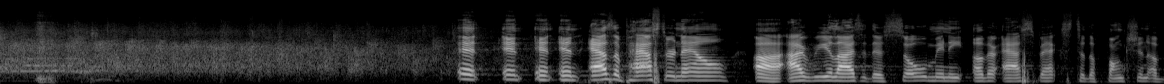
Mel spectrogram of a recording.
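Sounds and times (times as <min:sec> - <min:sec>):
person cheering: 0:00.0 - 0:01.2
large church audience applauding: 0:00.0 - 0:04.8
speech: 0:04.6 - 0:11.6.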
